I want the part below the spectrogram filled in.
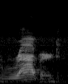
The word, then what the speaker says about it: Robert: There is confirmation that is pronounced Robert. – Robert is so much cooler. – I know, I'm a little disappointed, but it's Robert.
